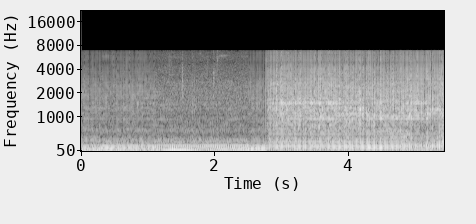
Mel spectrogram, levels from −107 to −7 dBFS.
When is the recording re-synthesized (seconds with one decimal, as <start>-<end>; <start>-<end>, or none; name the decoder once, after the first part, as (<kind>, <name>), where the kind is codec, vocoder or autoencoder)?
0.0-1.1 (vocoder, BigVGAN v2); 2.5-5.5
